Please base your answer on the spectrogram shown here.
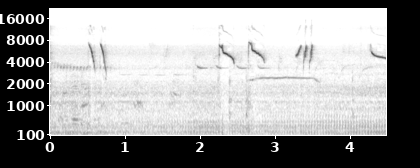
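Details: A Javan grey-throated white-eye, the kept pleci buxtomi, gives a training song of thin, high whistled chirps and quick down-slurred notes in short bursts, over a faint background murmur.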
